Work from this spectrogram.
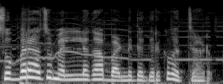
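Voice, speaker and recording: A woman's voice: a little high, expressive, quick pace, warm tone, faint music behind. A woman reading scripted narration for a moral story as its narrator.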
